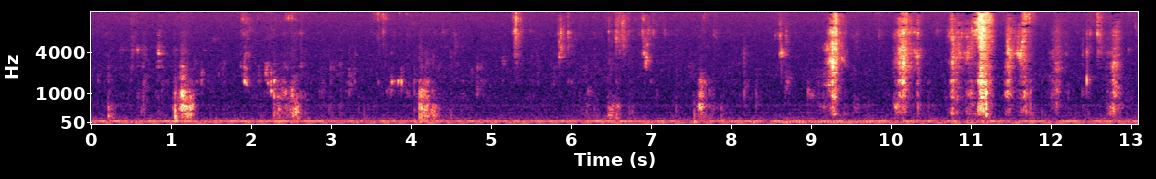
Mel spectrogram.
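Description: Close-miked eating sounds: soft chewing with scattered mouth clicks and lip smacks, sparse at first and busier in the second half. A faint steady low hum runs underneath.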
